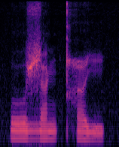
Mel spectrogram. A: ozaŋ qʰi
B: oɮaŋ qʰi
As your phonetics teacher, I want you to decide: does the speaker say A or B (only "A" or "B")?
B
